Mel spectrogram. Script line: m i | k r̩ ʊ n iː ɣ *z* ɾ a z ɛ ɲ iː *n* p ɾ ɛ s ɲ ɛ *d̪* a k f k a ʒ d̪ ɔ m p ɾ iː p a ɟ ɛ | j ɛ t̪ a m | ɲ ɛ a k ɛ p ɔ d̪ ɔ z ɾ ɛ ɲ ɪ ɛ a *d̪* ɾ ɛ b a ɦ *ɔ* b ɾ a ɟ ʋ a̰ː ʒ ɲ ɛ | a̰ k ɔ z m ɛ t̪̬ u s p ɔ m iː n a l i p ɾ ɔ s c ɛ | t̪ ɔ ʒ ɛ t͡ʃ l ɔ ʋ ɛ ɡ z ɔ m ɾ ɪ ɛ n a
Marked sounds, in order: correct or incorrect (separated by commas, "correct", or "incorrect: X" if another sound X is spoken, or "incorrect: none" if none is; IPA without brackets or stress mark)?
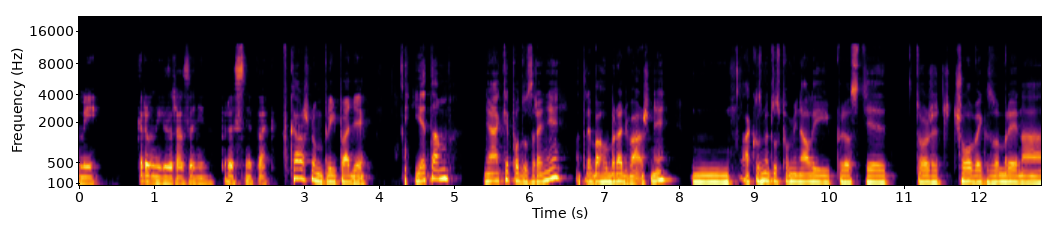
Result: correct, correct, incorrect: t̪, incorrect: t̪, correct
